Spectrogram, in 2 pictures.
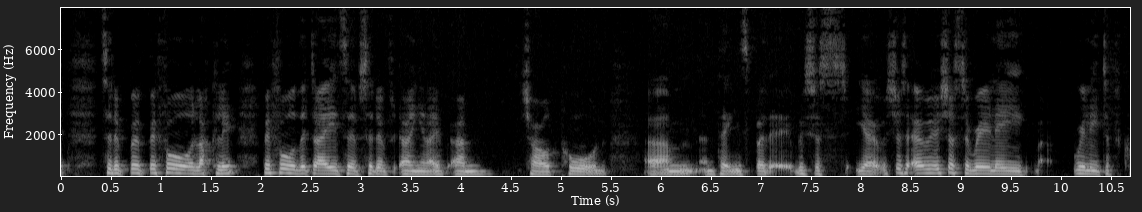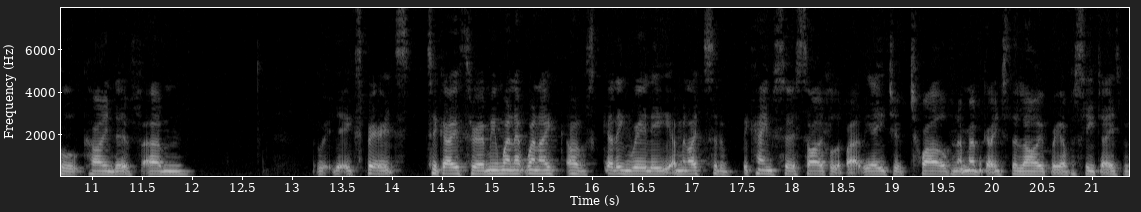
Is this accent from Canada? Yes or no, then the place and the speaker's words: no; London, United Kingdom; also born or lived in Leicester / Australia; So we moved to London from Leicester, which is sort of up more north in the UK, when I was six.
